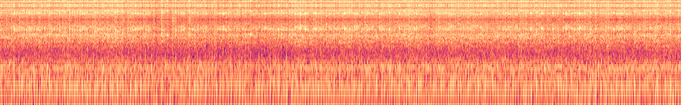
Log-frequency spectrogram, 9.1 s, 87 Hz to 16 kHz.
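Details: Rebuilt Tecumseh HM80 on a Craftsman 826 tracked snow thrower, first start with fresh gas and oil, electric start, choke and primer; fast even steady drone at high fast throttle, no misses or knocks, running healthily.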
